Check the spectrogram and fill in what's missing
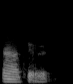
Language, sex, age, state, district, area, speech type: Malayalam, male, 18-30, Kerala, Idukki, rural, conversation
